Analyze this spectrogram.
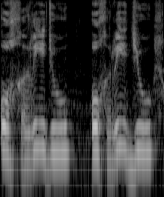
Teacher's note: زبان کا درمیانی حصہ اوپر جائے گا، اسے گول کریں گے کیونکہ جیم پہ ضمہ ہے اور مد اصلی بن رہا ہے.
